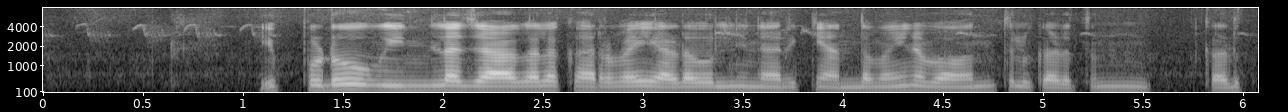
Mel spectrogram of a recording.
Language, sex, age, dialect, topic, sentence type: Telugu, male, 51-55, Telangana, agriculture, statement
